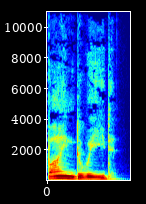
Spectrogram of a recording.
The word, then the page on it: bindweed: British English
